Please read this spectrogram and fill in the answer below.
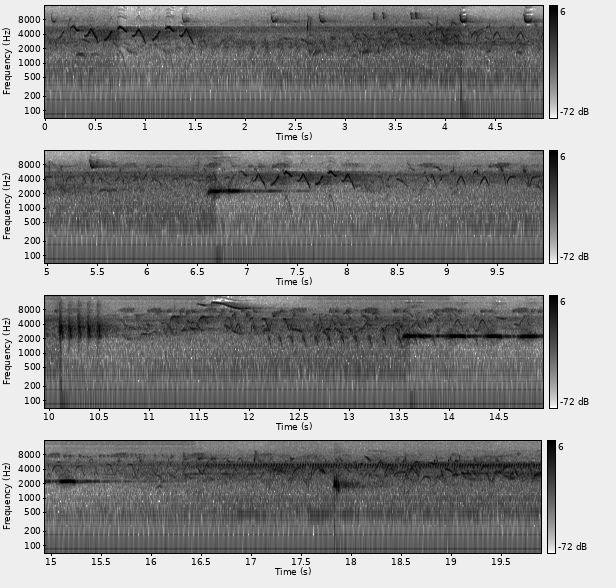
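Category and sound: bird, birdsong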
